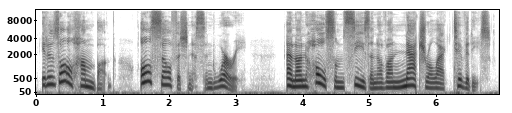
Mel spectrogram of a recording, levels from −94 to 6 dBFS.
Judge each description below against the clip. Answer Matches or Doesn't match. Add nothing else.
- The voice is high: Matches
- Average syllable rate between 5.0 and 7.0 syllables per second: Matches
